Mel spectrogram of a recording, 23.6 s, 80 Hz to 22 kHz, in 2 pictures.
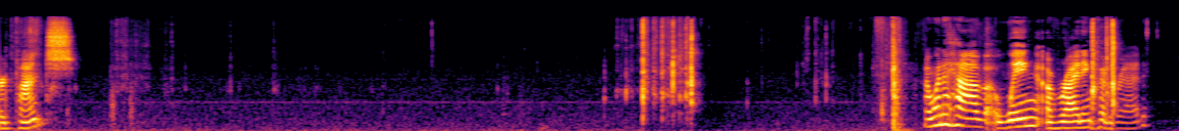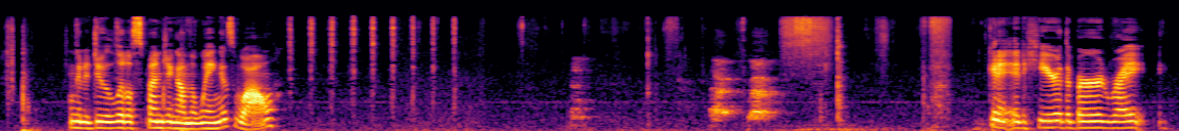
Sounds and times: Bark: 17.5s - 17.8s, 18.9s - 19.6s.

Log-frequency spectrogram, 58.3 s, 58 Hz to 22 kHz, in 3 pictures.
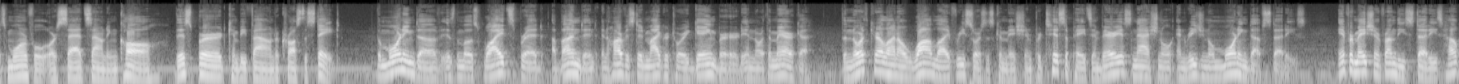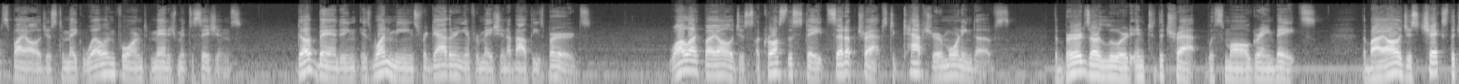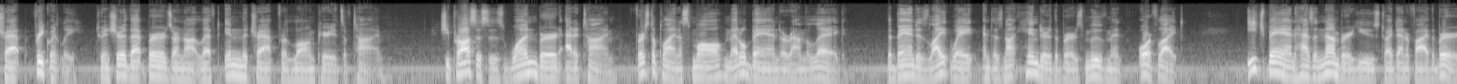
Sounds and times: Speech: 0.0s - 22.8s, 23.4s - 27.4s, 28.4s - 44.1s, 44.8s - 50.2s, 50.8s - 54.8s, 55.5s - 58.3s.

